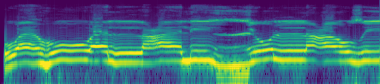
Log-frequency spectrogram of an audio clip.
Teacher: এখানে 3 আলিফ টেনে মিমকে সাকিন করতে হবে, কারণ মদের হরফের বামের হরফে ওয়াকফ হইলে মুদ্দা আরজি 3 আলিফ টানিয়া পড়িতে হয়।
